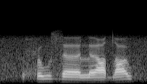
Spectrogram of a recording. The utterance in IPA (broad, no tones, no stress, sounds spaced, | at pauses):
ħ u z ɜ l ɜ dˤ u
